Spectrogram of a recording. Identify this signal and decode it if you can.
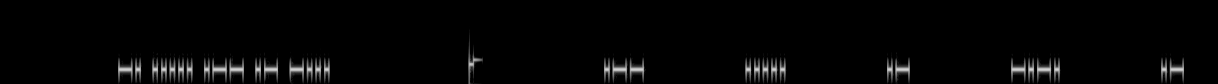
Morse code, heard as a keyed tone, about 27 wpm, spaced as for 12 wpm, 700 Hz. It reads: N5WAB W5ACA
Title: USA Call Signs - 5 Characters - 8x Character Spacing - 28wpm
